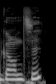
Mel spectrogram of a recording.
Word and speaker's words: Gandee: Parce que ça s'écrit G-A-N-D-E-E. Tout à fait, ça vient de Gandhi, bien sûr, un personnage mémorable c'est un clin d'œil donc au personnage. Tout à fait. Avec une écriture un peu différente.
